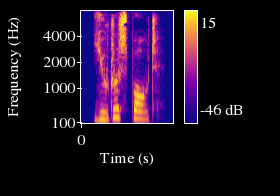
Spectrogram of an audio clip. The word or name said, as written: judosport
